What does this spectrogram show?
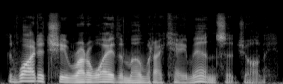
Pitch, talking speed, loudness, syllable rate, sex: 105 Hz, 275 wpm, -19 LUFS, 6.7 syllables/s, male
